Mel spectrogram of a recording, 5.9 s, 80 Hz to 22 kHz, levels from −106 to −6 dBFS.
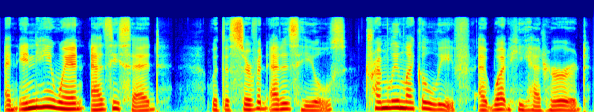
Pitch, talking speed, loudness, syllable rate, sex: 185 Hz, 220 wpm, -16 LUFS, 4.7 syllables/s, female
